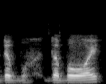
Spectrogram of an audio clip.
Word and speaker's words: Dubois: I mean, we looking at you, what's that, Dubois? That's a French language. It's Dubois in French, but Dubois, that's how you say it in English.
